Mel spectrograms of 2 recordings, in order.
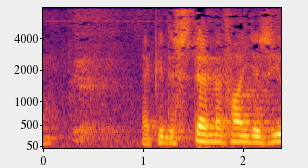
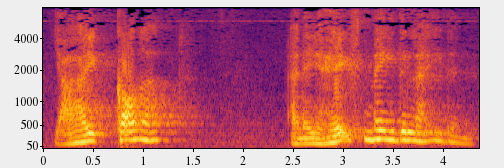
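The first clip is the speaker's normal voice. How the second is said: ordinary talk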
